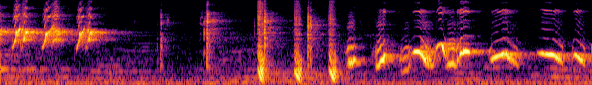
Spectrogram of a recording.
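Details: White-rumped shama giving quick varied notes: high chips, sharp clicks, then a run of rising and falling whistled notes.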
